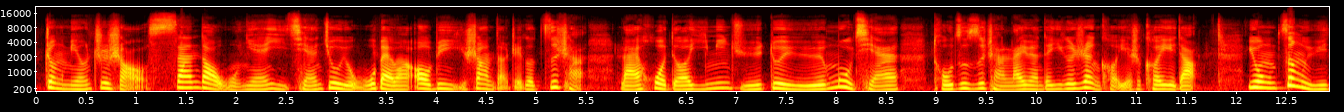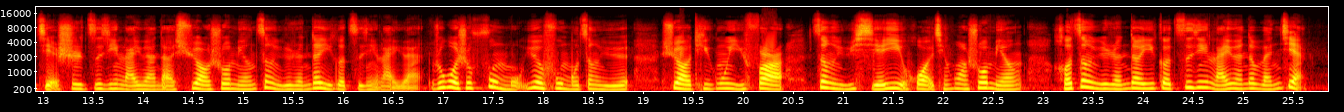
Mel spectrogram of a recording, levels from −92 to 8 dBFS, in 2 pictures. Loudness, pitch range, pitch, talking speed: -17 LUFS, 185-235 Hz, 210 Hz, 260 characters per minute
